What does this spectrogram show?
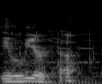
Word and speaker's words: Illyria: sorry that's I always I've always been saying their name wrong but it's Illyria oh some war in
